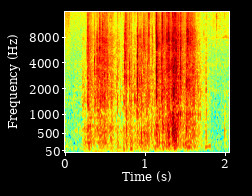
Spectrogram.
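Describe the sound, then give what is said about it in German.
Crinkly plastic rustling and crackling for about two seconds, with brief sharp snips mixed in, as scissors cut off the top third of a crisp chip bag. “So, sie, sie nimmt die Schere und schneidet gekonnt die obere, das obere Drittel der Tüte weg.”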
